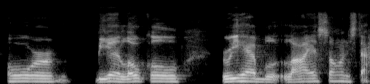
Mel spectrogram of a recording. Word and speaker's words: liaison: start from there, or be a local rehab liaison. Is that how you pronounce it?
